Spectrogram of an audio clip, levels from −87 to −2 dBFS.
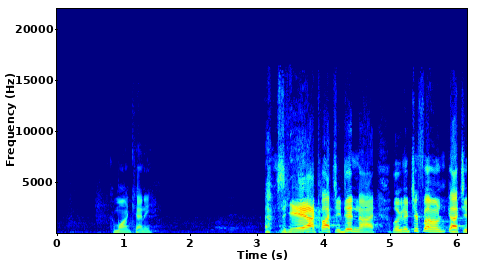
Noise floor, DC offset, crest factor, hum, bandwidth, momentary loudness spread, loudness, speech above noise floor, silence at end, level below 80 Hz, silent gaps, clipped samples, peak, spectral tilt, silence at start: -75 dBFS; under 0.1%; 22 dB; none; 16.5 kHz; 22 LU; -27 LUFS; 46 dB; 0 s; -68 dBFS; none; under 0.1%; -10 dBFS; -3 dB/octave; 0.85 s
